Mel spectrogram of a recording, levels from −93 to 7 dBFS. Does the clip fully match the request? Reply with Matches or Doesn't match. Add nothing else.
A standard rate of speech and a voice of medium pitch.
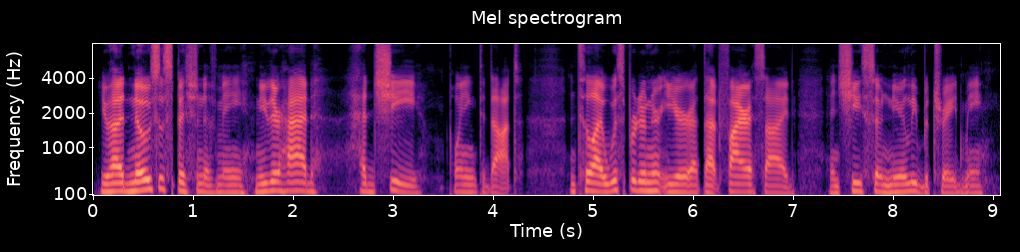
Matches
